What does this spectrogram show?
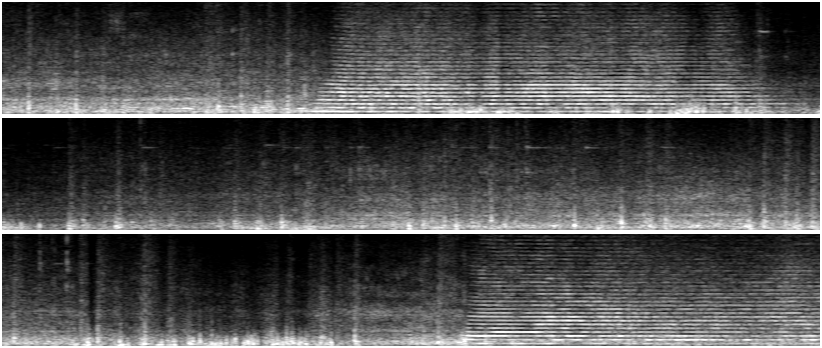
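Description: Kalka–Shimla narrow-gauge toy train running on the track, wheels clattering, heard from a coach window. Its horn sounds one long blast of about two seconds near the start, and a second blast begins near the end.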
